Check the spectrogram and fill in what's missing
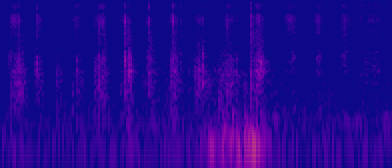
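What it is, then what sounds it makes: Denim jeans scratched with nails. Long nails scratch pale yellow denim jeans at the hip, front and pocket, making about a dozen quick, dry, rasping strokes with bright, crisp texture. A soft low rumble swells under the strokes near the middle, and the scratches fade slightly toward the end.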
